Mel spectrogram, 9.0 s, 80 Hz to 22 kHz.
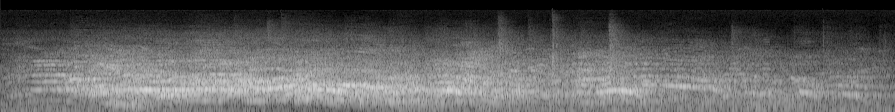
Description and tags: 20100711.worldcup.01.oh!
people in my neighbourhood shouting during the final of the 2010 FIFA World Cup, Spain-Netherlands). Sennheiser MKH60 + MKH30 into Shure FP24 preamp, Olympus LS10 recorder
cheers, competition, fans, field-recording, football, game, goal, match, shouting, soccer, spanish, sport, voice, world-cup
